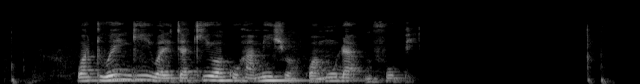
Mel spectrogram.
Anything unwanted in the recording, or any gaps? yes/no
no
